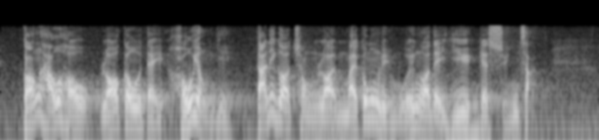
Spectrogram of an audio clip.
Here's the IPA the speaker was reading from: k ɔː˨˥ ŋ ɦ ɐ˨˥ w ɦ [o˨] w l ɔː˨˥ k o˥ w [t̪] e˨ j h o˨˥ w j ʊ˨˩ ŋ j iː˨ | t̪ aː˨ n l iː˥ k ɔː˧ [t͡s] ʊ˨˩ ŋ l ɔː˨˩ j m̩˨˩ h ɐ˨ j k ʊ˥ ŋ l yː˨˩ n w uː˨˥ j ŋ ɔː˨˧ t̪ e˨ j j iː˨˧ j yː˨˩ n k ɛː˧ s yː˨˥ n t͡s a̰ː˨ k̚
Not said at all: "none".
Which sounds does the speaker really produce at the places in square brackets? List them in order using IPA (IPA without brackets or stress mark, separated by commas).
o˨, t̪, t͡sʰ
